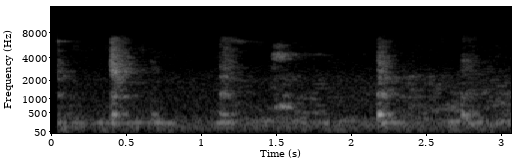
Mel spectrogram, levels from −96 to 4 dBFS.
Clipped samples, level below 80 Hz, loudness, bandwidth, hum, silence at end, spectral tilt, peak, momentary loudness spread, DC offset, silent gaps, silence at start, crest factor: under 0.1%; -84 dBFS; -53 LUFS; 7.4 kHz; none; 0 s; -2 dB/octave; -32 dBFS; 14 LU; under 0.1%; none; 0.05 s; 24 dB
